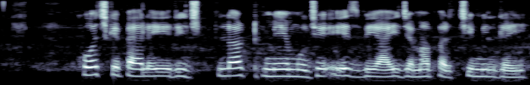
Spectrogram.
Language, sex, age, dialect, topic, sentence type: Hindi, female, 31-35, Marwari Dhudhari, banking, statement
